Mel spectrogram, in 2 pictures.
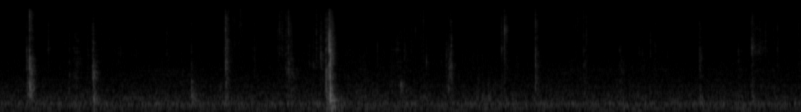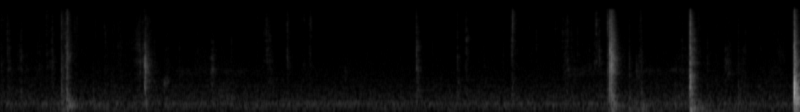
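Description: Faint clicks, taps and light rustles of trading cards being handled and set down on a table, with two sharper taps near the end.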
